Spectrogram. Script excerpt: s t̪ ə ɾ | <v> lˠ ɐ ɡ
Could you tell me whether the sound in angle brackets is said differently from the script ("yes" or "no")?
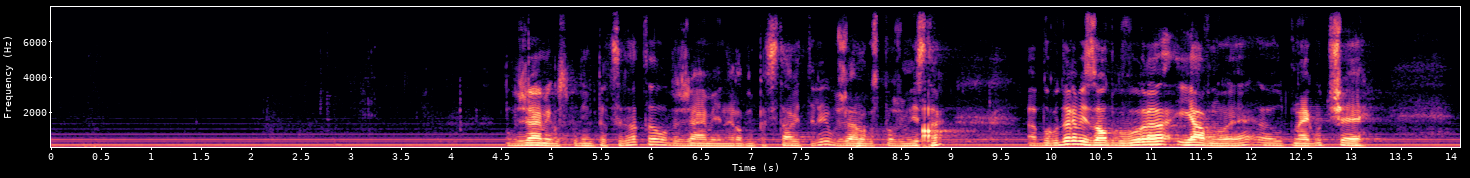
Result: yes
